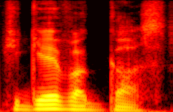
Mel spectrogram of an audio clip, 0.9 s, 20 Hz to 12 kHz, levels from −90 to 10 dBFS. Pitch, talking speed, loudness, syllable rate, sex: 100 Hz, 275 wpm, -17 LUFS, 5.2 syllables/s, male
